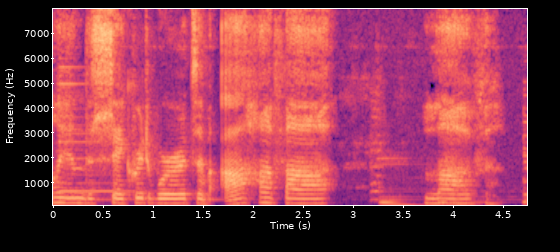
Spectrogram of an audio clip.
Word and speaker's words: Ahava: Call in the sacred words of Ahava, love, all three syllables are Ah, the universal vowel for love.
